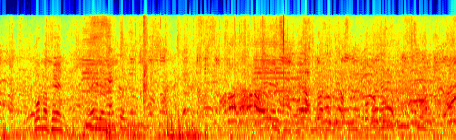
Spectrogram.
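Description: Young players shout to each other across an open pitch.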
